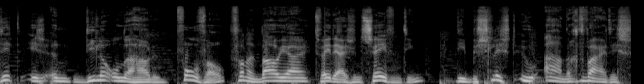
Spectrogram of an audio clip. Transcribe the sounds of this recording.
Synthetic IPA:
dɪtɪsəndiləɔndəɹɦʌwdənfɔlˠvɑlˠv̥ɑnɦəd̚bʌwjaːɹtʋejdœɥzəntsejvəntindibəslɪstywʔaːndɑχtʋaːɹtɪs

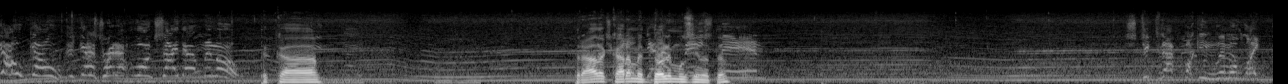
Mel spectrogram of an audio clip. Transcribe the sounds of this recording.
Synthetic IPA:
ɡ̥oʊɡoʊjɨɡɛəst̚ɹaɪɾʌpəlɔ̃ŋsaɪd̪̚ðətˡlɪ̃moʊ | t̪ɐka | t̪ɾʲavəd̪ɐkaɾɐmɛd̪ɔlimʊzinət̪ə̃n | stɪk̚tʰɨðətfʌkɪ̃ŋlɪ̃məlˠlaɪk̚

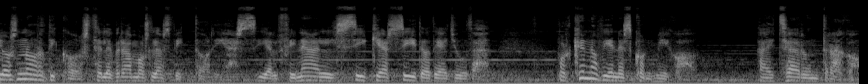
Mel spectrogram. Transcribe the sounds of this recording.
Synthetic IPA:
lo̞zno̞ɾðiko̞sθe̞le̞βɾamo̞zlazβik̚t̪o̞ɾjasialfinalsikeasiðo̞ðeaʝuða | po̞ɾke̞no̞βje̞ne̞sko̞nmiɣ̞o̞ | ae̞t͡ʃaɾunt̪ɾa̰ɣo̞

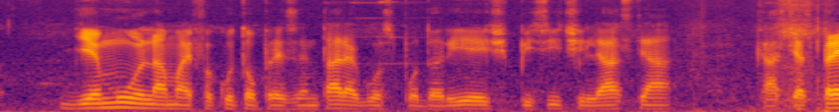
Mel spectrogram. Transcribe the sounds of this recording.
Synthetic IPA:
d̪emulnamːajfəkut̪o̞pɾe̞ze̞nt̪aɾeaɡo̞spo̞d̪əɾije̞jʃi̥pisit͡ʃileast̪ea | kast̪easpɾe

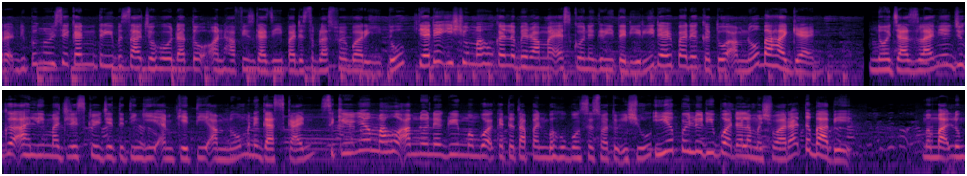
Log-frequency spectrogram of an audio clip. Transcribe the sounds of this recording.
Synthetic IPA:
ɾat̪̚dipəŋəɾusiəkanmənt̪ɾibəsad͡ʒoɦodat̪ɔʔɔnɦafɪs̬ɡazipadasəbəlasfɛbuaɾiːt̪ut̪iadaiʃumãɦukanləbɪhɾamãjɛskonə̃ɡəɾit̪ərdiɾidaɾipadakət̪uaʔamnõbaɦaɡianː | od͡ʒazlanjaŋd͡ʒuɡaʔahlimãd͡ʒəlɪskərd͡ʒat̪ərt̪iŋɡiɛmket̪iamnõmə̃nəɡaskansəkiɾɲãmãɦuʔamnõnə̃ɡɾimə̃mbuat̪̚kət̪ət̪apanbərɦubʊŋsəsuat̪uiʃuiapərludibuat̪̚dalamːə̃ʃuaɾat̪ːərbabɪʔ | mə̃maʔlu

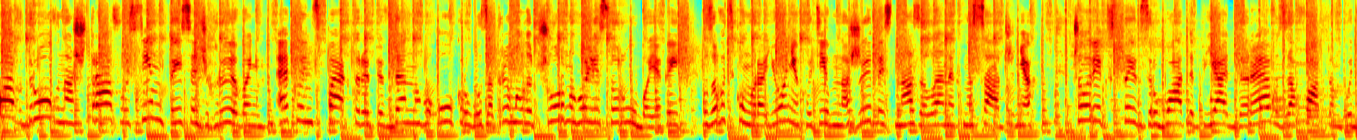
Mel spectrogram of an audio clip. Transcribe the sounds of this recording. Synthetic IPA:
pɑwd̪ɾɔwnɐʃt̪ɾɑfʊsʲimt̪ɪsʲɐt͡ʃʲɦɾɪʋenʲɛkɔinspɛkt̪ɔɾɪpʲiwd̪ɛnːɔɦɔʔɔkɾʊɦʊzɐt̪ɾɪmɐlˠɪt͡ʃɔrnɔɦɔlʲisɔɾubɐjɐkɪjpʊzɐʋɔt͡sʲkɔmʊɾɐjɔnʲixɔtʲiwnɐʒɪt̪ɪsʲnɐzelˠɛnɪxnɐsɑd͡ʒe̞nʲːɐxt͡ʃɔlˠɔʋʲikwst̪ɪɣzrʊbɑt̪ɪpʲjat̚ʲd̪eɾɛwzɐfɑkt̪ɔmpɔ

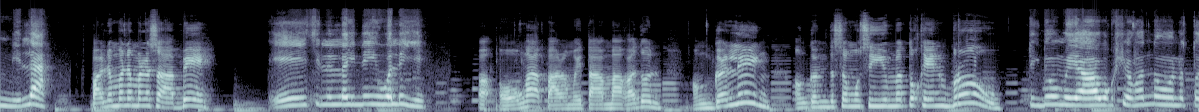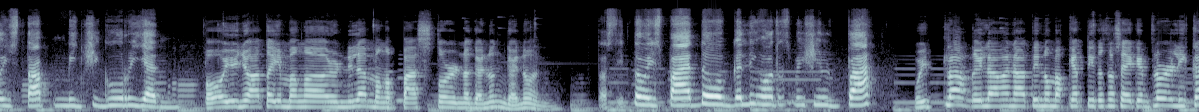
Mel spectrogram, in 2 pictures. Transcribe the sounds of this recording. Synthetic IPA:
ŋnɪlapaːnomanːɐmanːɐsaːbɛ | ʔɛsɪlalɐŋnɐʔɪwɐlajɛ | ʔaʔoːŋaʔpaːɾɐŋmɐjt̪aːmakɐd̪o̞nʔɐŋɡɐlɪŋʔɐŋɡɐnd̪asɐmʊsiːjʊmnɐt̪okɛnbɾow | t̪ɪɡnomɐjaːwɐk̚ʃaŋɐnonɐt̪oɪst̪ap̚mɐɡsɪɡuːɾojanʔoʔɐjʊnjoʔat̪ɐjʊŋmɐŋaɐnɪlamɐŋapast̪oɹnɐɡɐno̞nɡɐno̞nt̪ɐsʔɪt̪oɪspaːd̪oɐŋɡɐlɪŋot̪ɐsmɐjʃild̪̚pɐ | wɛjt̪̚lɐŋkɐjlaːŋɐnːaːt̪ɪnːɐmɐkjɐt̪̚d̪iːt̪o̞sɐsɛːkɐnd̪̚floɹlika

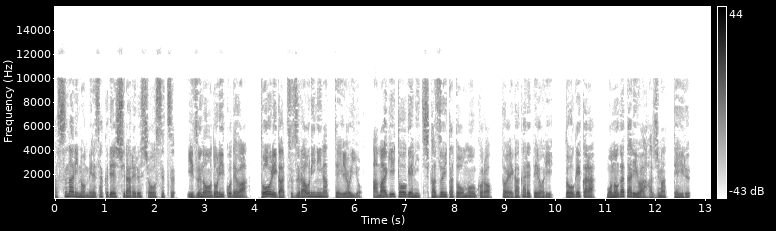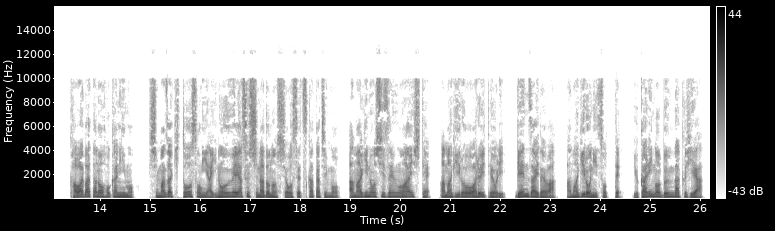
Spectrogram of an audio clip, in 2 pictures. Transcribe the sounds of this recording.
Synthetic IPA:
asɨnaɾʲino̞me̞ːsakɯ̟d̪e̞ɕiɾaɾe̞ɾɯ̟ɕo̞ːse̞t͡sɨ | izɨno̞ːd̪o̞ɾʲiko̞d̪e̞β̞a | t̪o̞ːɾʲiɡat͡sɨzɨɾaoɾʲiɲ̟inat̪ːe̞ijo̞ijo̞̰ | a̰maɡʲit̪o̞ːɡe̞ɲ̟it͡ɕi̥kazɨit̪at̪o̞ːmo̞ɯ̟ko̞ɾo̞̰t̪o̞e̞ɡakaɾe̞t̪e̞jo̞̰ɾʲḭ | t̪o̞ːɡe̞kaɾa̰ | mo̞no̞ɡat̪aɾʲiβa̰ha̰ʑimat̪ːe̞iɾɯ̟ | kʰaβabat̪ano̞ɦo̞kaɲ̟imo̞̰ | ɕimazakʲi̥t̪o̞ːso̞ɲijaino̞ɯ̟βe̞jasɨɕinad̪o̞no̞ɕo̞ːse̞t͡sɨ̥kat̪at͡ɕimo̞̰amaɡʲino̞ɕizẽ̞ɰ̃o̞aiɕi̥t̪e̞ | amaɡʲiɾo̞ːβaɾɯ̟it̪e̞jo̞ɾʲḭ | ɡẽ̞nd͡zaid̪e̞β̞a̰ | amaɡʲiɾo̞ɲ̟iso̞t̪ːe̞̰ | jɯ̟kaɾʲino̞bɯ̟̃ŋɡakɯ̟çija̰

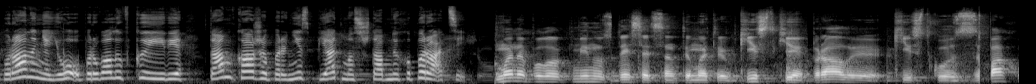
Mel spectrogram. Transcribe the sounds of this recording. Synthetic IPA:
pɔɾɑne̞nʲːɐjɔɦɔɔpeɾʊʋɑlˠɪwkɪjɪʋʲi | t̪ɑmkɑʒɛpeɾenʲispʲjatʲmɐsʃt̪ɑbnɪxɔpe̞ɾɑt͡sʲij | mɛnɛbʊlˠɔmʲinʊsd̪ɛsʲɐtʲsɐnt̪ɪmɛt̪ɾʲiwkʲist̪kʲʰɪbɾɑlˠɪkʲist̪kʊzpɑxʊ

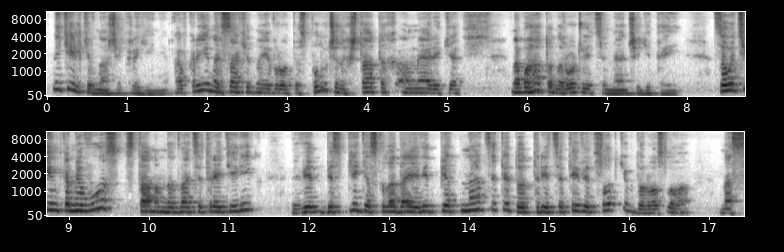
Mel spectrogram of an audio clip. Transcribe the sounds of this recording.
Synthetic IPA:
nɛtʲilʲkɪwnɑʃijkɾɐjinʲiɐwkɾɐjinɐɣzɑxʲid̪̚nɔjjewɾɔpɪspɔlˠut͡ʃenɪxʃt̪ɑt̪ɐxɐmɛɾɪkɪ | nɐbɐɦɑt̪ɔnɐɾɔd͡ʒʊjet͡sʲːɐmɛnʃɛdʲit̪ɛj | z̥ɐɔt͡sʲinkɐmɪʋɔsst̪ɑnɔmnɐd̪ʋɑt͡sʲːɐt̚ʲt̪ɾɛtʲijɾʲik | ʋʲid̪bʲesplʲidʲɐsklˠɐd̪ɑjɛʋʲid̪̚pʲjɐt̪nɑt͡sʲːɐt̪ɪd̪ɔt̪ɾɪt͡sʲːɐt̪ɪʋʲid̪sɔt̪kʲiwd̪ɔɾɔslˠɔɦɔ | nɐs

